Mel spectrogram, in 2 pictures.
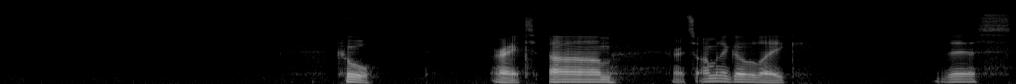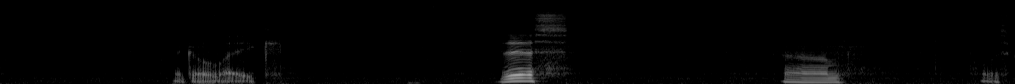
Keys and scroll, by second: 10.3 l, 18.7 p.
